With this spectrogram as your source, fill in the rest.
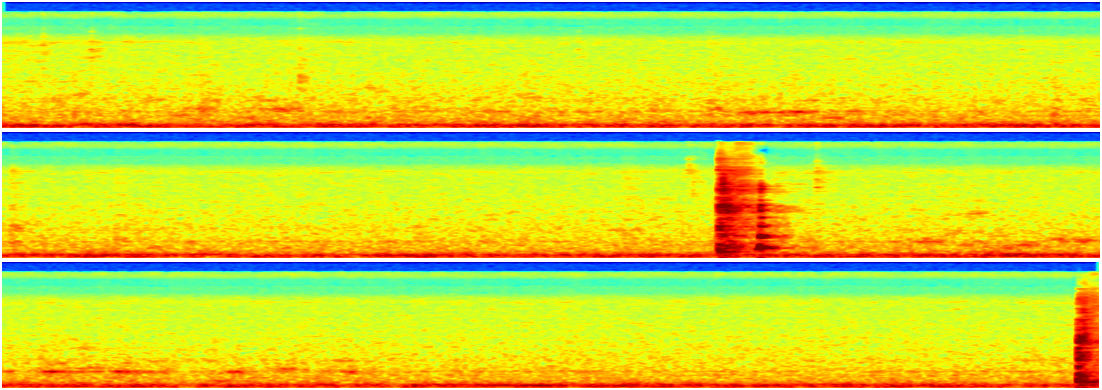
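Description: A middle-aged woman speaks softly and calmly, close by.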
